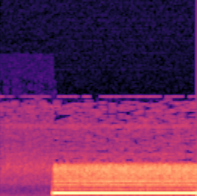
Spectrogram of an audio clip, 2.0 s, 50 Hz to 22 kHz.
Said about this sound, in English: I had a feeling they weren't going to answer. We'll give them three more rings. Three more rings? Mm-hmm. All right, what's the maximum? We're going to give them 12 rings each station that we call.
